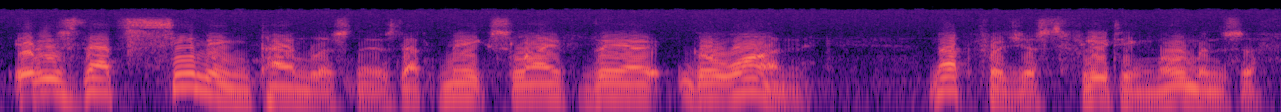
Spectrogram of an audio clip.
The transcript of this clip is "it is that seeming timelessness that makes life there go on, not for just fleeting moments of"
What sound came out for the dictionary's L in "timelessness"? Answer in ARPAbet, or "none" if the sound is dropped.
L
